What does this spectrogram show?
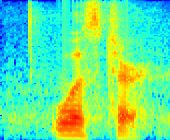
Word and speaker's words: Worcester: How do you pronounce this? Worcester. So, Worcester sauce.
